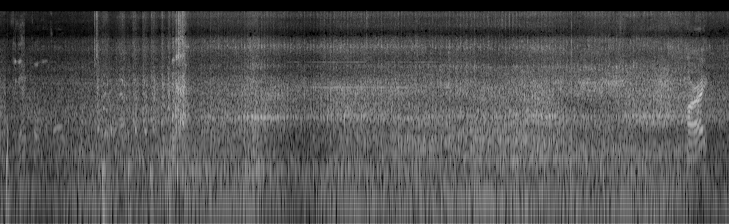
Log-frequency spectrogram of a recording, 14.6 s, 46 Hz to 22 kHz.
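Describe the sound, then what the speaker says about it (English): A 2009 Sterling truck's diesel engine idles in a steady low rumble throughout while someone talks over it, with a few clunks and a brief whine near the end. "keep the engine going, so we can get some warm oil"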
